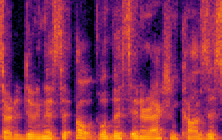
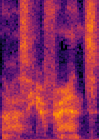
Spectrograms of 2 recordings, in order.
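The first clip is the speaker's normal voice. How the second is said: hushed, whispered voice. Retelling what the daughter whispered in the ear: imitating a whisper. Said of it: "She literally whispered in my ear".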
